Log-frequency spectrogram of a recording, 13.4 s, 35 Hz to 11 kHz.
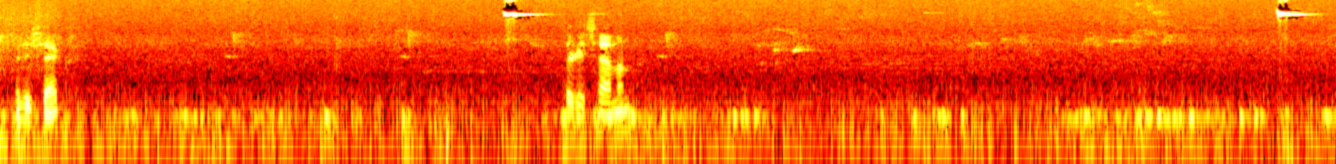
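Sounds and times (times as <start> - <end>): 
low quiet rustling: 0.0 - 13.3
speech: 0.4 - 0.8, 5.7 - 6.5
faint high bird calls: 5.0 - 5.5, 12.8 - 13.2
bird chirping overhead: 5.0 - 5.6, 7.6 - 8.2, 9.1 - 12.0, 12.7 - 13.3.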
